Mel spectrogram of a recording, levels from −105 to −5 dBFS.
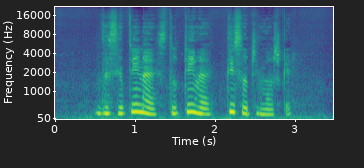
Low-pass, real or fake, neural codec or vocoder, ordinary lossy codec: none; fake; codec, 44.1 kHz, 1.7 kbps, Pupu-Codec; none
